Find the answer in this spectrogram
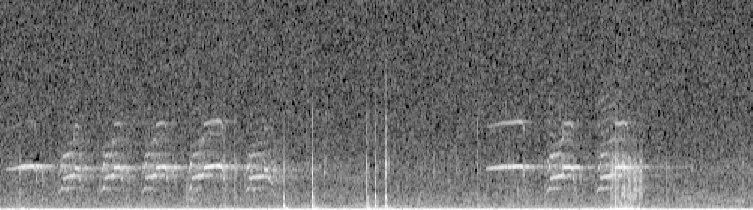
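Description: Birds calling in two runs of short, quick, falling notes, the first at the start and the second near the end. A few sharp clicks fall in the middle, and a brief low rumble comes near the end.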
